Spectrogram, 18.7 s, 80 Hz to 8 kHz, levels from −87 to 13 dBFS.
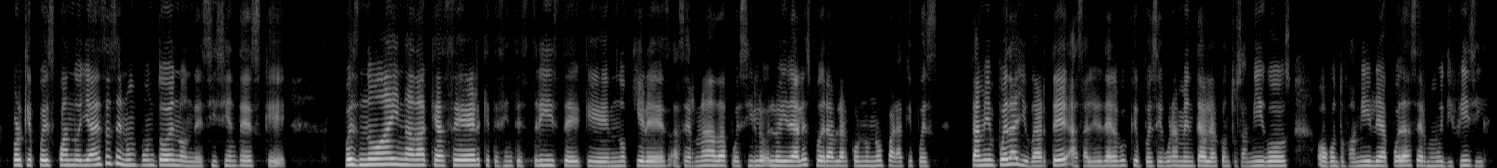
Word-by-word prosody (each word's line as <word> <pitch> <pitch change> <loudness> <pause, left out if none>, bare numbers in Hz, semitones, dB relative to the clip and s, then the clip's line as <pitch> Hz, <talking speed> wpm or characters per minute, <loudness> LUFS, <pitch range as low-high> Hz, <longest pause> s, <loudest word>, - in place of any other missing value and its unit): porque, 245 0 +2
pues, 235 -2 +3
cuando 240 -1 0
ya 240 +2 +3
estás 315 +3 -2
en 285 -5 +2
un 245 0 -3
punto 235 +1 +2
en 240 -1 0
donde 200 -2 -5
sí 215 +1 -13
sientes 220 0 -5
que, 105 +1 -7 0.7
pues, 255 -1 +9
no 260 +1 +6
hay 275 0 +4
nada 245 -1 +3
que 235 0 +1
hacer, 235 +1 +4
que 230 - -8
te 215 - -11
sientes 210 0 -10
triste, 230 -2 -1
que 200 -2 -2
no 205 +2 -6
quieres 210 0 0
hacer 205 -3 -8
nada. 225 +1 +2
Pues 210 -2 -8
sí, 215 0 -10
lo 220 0 0
lo 220 0 +2
ideal 215 +1 +4
es 250 -1 -1
poder 220 -2 0
hablar 210 0 -1
con 210 -1 -6
uno 215 +2 -4
para 205 -2 -5
que, 210 +1 -14
pues, 200 0 -9 0.4
también 235 0 +2
pueda 255 +4 +5
ayudarte 225 0 +2
a - - -7
salir 205 0 -6
de 215 - +1
algo 215 +2 -2
que, 225 0 -5
pues, 200 0 -7
seguramente 210 0 -4
hablar 205 -1 +1
con 210 -1 -9
tus 200 0 -23
amigos 210 +2 -1 0.3
o 205 -1 -2
con 205 - -3
tu 210 - -13
familia 210 +2 -1
pueda 215 +2 0
ser 220 -1 -3
muy 205 0 -7
difícil. 200 +1 -8
215 Hz, 200 wpm, -21 LUFS, 205-235 Hz, 0.7 s, pues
